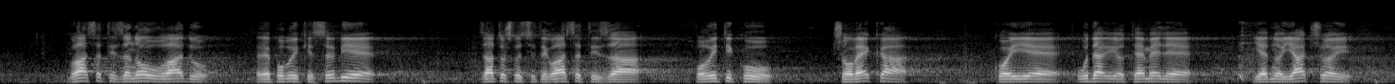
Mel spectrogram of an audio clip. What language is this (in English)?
Serbian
